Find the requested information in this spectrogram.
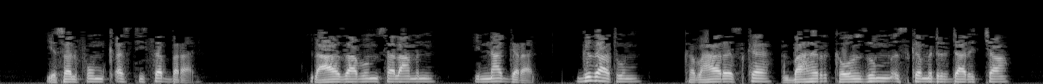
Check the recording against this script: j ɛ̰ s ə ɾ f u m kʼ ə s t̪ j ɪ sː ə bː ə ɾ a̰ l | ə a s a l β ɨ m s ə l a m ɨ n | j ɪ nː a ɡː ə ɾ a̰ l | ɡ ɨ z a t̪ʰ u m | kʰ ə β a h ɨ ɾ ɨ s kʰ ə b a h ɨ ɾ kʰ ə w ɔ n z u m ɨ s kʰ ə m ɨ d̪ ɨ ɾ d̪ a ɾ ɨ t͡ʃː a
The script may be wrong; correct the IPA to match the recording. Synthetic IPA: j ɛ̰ s ə l f u m kʼ ə s t̪ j ɪ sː ə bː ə ɾ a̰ l | ə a z a β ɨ m s ə l a m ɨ n | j ɪ nː a ɡː ə ɾ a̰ l | ɡ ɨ z a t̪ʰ u m | kʰ ə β a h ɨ ɾ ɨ s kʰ ə b a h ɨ ɾ kʰ ə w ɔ n z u m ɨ s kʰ ə m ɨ d̪ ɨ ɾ d̪ a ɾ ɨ t͡ʃː a

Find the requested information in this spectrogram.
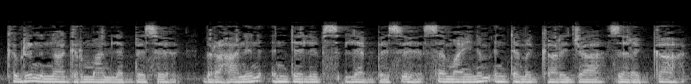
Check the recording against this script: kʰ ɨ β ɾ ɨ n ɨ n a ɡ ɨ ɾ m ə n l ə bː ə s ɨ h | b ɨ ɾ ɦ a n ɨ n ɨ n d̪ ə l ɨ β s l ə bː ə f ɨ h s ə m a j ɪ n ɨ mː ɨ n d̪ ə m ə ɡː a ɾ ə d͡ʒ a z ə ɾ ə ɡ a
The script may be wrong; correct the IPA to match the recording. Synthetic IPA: kʰ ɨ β ɾ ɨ n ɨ nː a ɡ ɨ ɾ m a n l ə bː ə s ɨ h | b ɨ ɾ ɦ a n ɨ n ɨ n d̪ ə l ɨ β s l ə bː ə s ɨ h s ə m a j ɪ n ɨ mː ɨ n d̪ ə m ə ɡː a ɾ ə d͡ʒ a z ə ɾ ə ɡ a

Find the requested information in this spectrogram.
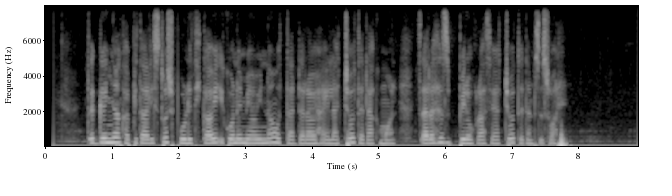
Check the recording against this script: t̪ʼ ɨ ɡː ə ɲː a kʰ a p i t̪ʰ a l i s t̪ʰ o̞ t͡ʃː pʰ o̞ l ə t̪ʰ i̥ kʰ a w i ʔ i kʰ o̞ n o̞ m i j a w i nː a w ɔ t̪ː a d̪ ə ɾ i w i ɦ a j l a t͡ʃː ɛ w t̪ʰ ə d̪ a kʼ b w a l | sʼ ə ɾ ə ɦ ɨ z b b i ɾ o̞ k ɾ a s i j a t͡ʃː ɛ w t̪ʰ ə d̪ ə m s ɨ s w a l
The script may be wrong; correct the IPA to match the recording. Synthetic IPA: t̪ʼ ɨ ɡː ə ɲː a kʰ a p i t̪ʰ a l i s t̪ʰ o̞ t͡ʃː pʰ o̞ l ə t̪ʰ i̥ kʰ a w i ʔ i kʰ o̞ n o̞ m i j a w i nː a w ɔ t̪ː a d̪ ə ɾ a w i ɦ a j l a t͡ʃː ɛ w t̪ʰ ə d̪ a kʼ m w a l | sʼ ə ɾ ə ɦ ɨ z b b i ɾ o̞ k ɾ a s i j a t͡ʃː ɛ w t̪ʰ ə d̪ ə m s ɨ s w a l

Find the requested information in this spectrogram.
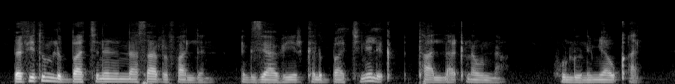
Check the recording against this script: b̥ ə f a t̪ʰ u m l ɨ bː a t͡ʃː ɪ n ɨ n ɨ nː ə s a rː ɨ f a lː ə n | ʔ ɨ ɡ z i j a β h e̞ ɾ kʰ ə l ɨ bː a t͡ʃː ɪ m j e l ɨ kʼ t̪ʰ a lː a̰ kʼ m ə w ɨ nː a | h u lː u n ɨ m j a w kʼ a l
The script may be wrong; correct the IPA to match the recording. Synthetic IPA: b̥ ə f i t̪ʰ u m l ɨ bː a t͡ʃː ɪ n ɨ n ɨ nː a s a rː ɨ f a lː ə n | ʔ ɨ ɡ z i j a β h e̞ ɾ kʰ ə l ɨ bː a t͡ʃː ɪ n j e l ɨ kʼ t̪ʰ a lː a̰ kʼ n ə w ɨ nː a | h u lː u n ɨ m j a w kʼ a l

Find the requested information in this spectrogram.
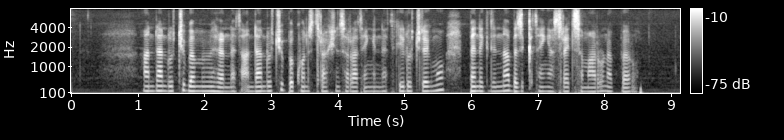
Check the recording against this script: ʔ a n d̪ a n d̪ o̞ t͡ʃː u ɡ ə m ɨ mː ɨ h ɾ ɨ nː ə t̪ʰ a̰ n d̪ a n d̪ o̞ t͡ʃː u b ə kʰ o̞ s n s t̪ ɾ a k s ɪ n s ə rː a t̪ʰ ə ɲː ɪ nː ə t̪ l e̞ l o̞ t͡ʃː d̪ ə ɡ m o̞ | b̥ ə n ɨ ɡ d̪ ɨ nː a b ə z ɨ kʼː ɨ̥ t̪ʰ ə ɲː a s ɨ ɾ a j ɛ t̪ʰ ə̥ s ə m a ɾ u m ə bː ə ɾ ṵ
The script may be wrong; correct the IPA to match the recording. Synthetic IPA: ʔ a n d̪ a n d̪ o̞ t͡ʃː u b ə m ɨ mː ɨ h ɾ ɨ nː ə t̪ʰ a̰ n d̪ a n d̪ o̞ t͡ʃː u b ə kʰ o̞ n s t̪ ɾ a k ʃ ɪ n s ə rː a t̪ʰ ə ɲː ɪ nː ə t̪ l e̞ l o̞ t͡ʃː d̪ ə ɡ m o̞ | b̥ ə n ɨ ɡ d̪ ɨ nː a b ə z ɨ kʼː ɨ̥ t̪ʰ ə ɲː a s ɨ ɾ a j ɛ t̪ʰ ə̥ s ə m a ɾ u n ə bː ə ɾ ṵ

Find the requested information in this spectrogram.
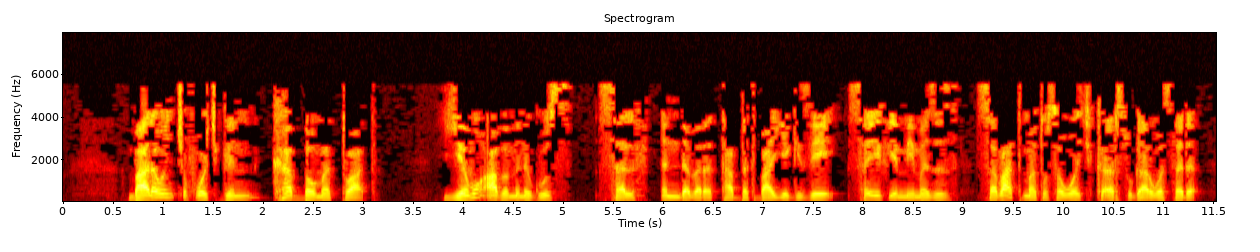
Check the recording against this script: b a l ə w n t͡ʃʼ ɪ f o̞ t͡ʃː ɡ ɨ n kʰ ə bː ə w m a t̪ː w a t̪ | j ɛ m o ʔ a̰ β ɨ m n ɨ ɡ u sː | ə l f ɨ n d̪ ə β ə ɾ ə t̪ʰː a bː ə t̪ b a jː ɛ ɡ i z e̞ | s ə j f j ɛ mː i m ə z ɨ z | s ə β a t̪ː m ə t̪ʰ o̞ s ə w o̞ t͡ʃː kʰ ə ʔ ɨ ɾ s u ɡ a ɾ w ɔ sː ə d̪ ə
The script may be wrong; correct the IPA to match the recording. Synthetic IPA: b a l ə w n t͡ʃʼ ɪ f o̞ t͡ʃː ɡ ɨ n kʰ ə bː ə w m ə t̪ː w a t̪ | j ɛ m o ʔ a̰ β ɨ m n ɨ ɡ u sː | ə l f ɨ n d̪ ə β ə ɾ ə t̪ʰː a bː ə t̪ b a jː ɛ ɡ i z e̞ | s ə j f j ɛ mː i m ə z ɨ z | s ə β a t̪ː m ə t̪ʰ o̞ s ə w o̞ t͡ʃː kʰ ə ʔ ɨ ɾ s u ɡ a ɾ w ɔ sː ə d̪ ə

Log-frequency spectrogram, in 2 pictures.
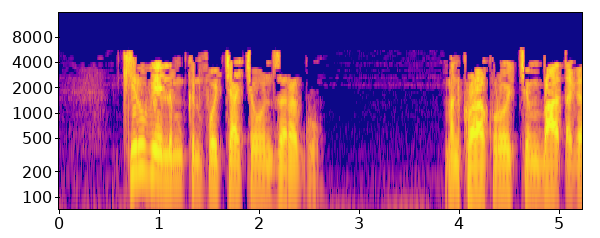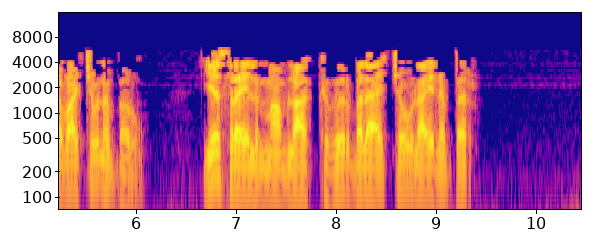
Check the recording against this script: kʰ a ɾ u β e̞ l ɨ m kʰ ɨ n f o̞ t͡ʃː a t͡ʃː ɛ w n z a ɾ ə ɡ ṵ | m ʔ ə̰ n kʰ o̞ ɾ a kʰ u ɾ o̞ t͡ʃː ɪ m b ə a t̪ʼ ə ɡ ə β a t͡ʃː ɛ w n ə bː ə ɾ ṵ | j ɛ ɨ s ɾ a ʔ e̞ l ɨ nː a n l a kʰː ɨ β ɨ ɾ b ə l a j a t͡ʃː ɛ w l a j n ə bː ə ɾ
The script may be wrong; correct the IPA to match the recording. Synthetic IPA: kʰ i ɾ u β e̞ l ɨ m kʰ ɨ n f o̞ t͡ʃː a t͡ʃː ɛ w n z ə ɾ ə ɡ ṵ | m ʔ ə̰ n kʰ o̞ ɾ a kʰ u ɾ o̞ t͡ʃː ɪ m b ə a t̪ʼ ə ɡ ə β a t͡ʃː ɛ w n ə bː ə ɾ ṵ | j ɛ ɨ s ɾ a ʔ e̞ l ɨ mː a m l a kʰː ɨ β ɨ ɾ b ə l a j a t͡ʃː ɛ w l a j n ə bː ə ɾ

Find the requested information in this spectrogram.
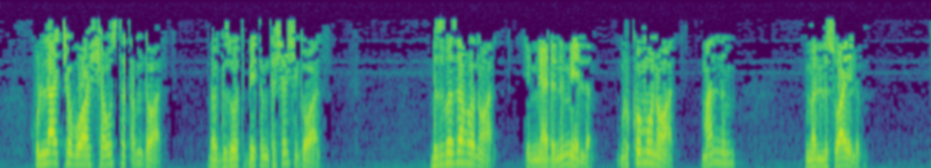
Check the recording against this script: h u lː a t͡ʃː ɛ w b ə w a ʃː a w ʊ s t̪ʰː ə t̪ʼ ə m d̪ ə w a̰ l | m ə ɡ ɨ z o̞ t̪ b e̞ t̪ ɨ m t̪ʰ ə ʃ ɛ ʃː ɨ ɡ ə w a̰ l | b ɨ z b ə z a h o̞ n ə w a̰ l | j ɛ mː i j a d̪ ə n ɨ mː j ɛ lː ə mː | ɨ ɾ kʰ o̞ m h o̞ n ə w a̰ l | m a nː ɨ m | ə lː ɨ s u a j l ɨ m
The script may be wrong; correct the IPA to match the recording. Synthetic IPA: h u lː a t͡ʃː ɛ w b ə w a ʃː a w ʊ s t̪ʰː ə t̪ʼ ə m d̪ ə w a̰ l | b ə ɡ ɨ z o̞ t̪ b e̞ t̪ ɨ m t̪ʰ ə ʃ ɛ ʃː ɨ ɡ ə w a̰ l | b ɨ z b ə z a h o̞ n ə w a̰ l | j ɛ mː i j a d̪ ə n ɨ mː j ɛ lː ə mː | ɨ ɾ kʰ o̞ m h o̞ n ə w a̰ l | m a nː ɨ m | ə lː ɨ s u a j l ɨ m

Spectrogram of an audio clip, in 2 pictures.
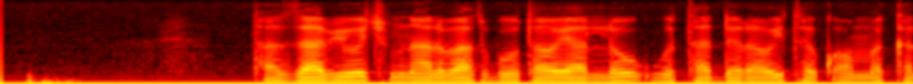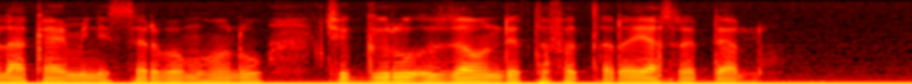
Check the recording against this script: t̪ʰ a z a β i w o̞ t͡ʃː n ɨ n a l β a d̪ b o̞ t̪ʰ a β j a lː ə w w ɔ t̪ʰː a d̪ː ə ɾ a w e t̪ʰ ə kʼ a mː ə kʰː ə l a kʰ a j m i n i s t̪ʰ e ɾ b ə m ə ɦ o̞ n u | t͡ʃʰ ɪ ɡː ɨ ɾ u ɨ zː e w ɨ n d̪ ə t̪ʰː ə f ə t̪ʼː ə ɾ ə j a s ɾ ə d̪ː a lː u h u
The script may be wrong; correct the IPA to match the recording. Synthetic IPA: t̪ʰ a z a β i w o̞ t͡ʃː m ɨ n a l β a t̪ b o̞ t̪ʰ a w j a lː ə w w ɔ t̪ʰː a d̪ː ə ɾ a w i t̪ʰ ə kʼ a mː ə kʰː ə l a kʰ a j m i n i s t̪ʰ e ɾ b ə m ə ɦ o̞ n u | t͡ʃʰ ɪ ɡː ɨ ɾ u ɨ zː a w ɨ n d̪ ə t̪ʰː ə f ə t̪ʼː ə ɾ ə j a s ɾ ə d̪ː a lː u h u

